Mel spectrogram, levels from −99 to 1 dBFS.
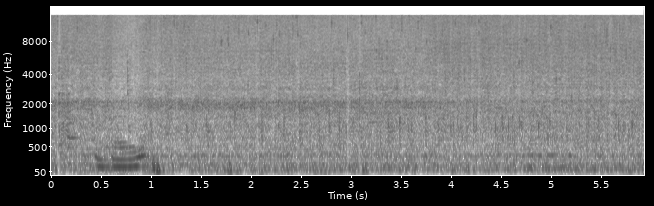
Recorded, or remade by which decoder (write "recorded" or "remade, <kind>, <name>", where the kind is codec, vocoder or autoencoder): remade, vocoder, Vocos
